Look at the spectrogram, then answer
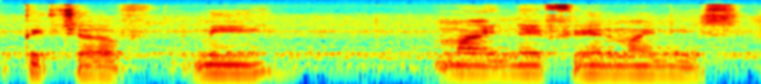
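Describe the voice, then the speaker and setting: A man with a very deep, low voice and a non-native accent speaks at a moderate pace amid noticeable background noise. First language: not English. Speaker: laser engraving hobbyist / YouTuber; YouTuber. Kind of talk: tutorial. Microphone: phone near.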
